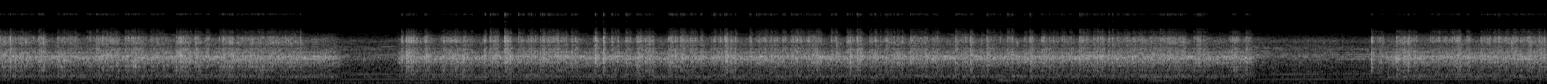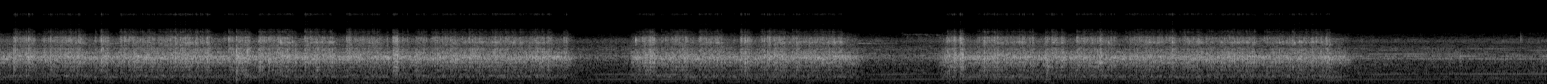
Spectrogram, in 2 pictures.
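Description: Electric arc welder laying a bead on steel angle, a steady crackling sizzle in five stretches broken by short pauses as the arc is struck and broken; a faint low hum from the welder fills the gaps.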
